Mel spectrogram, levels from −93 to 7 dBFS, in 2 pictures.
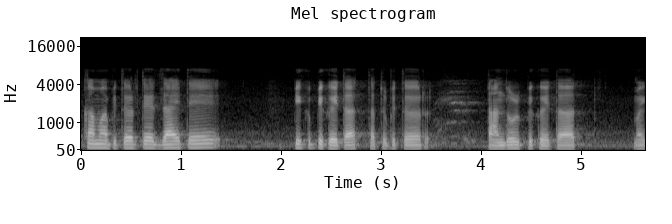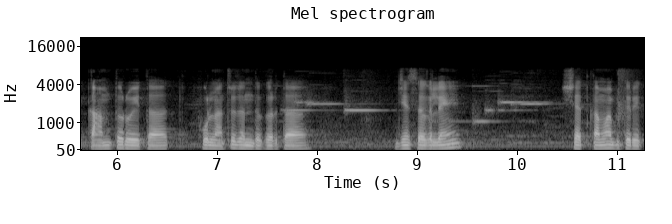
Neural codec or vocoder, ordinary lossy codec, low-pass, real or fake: none; Opus, 64 kbps; 7.2 kHz; real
